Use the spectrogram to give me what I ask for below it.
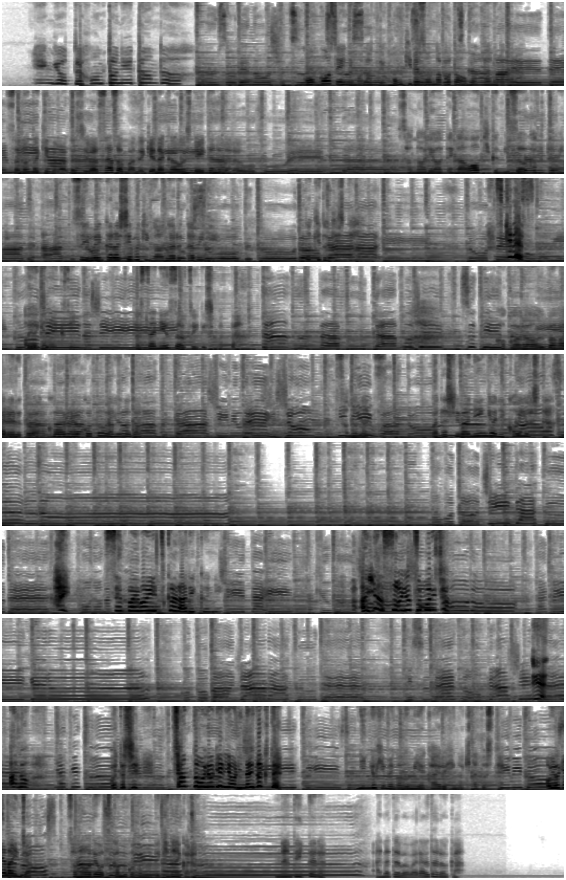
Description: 【声劇台本】人魚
